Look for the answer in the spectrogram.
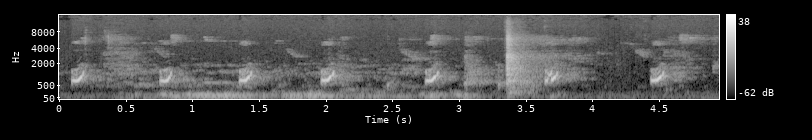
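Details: Wild white-breasted waterhen calling during trapping with a decoy, in an agitated state: short rising 'wuk' notes repeated about every half second, with one sharp click-like noise and low background rumble.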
